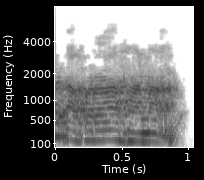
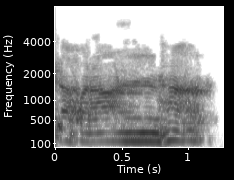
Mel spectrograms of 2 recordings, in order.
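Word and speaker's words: अपराह्ण: Okay, so Ha and Na, it is not Aparahana, it is Aparanha. From oras, it has to come from chest. Okay, then Na. With Na, Madhyanha, Sayanha. Has to be pronounced like that, not Hana.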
